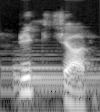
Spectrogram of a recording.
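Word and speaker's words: picture: ইংরেজি শব্দে টি এর পর ইউ আসলে টি এর পর ইউ আসলে টি এর উচ্চারণ চ হয় স্বাভাবিকভাবে টি এর উচ্চারণ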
